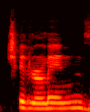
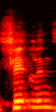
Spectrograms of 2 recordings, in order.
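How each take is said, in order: First: The word is said with all three syllables. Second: The word is said shortened to two syllables.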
